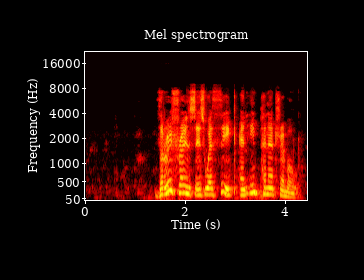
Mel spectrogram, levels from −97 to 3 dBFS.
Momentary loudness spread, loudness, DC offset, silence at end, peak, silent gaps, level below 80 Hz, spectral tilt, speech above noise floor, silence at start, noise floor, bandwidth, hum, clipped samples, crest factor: 8 LU; -27 LUFS; under 0.1%; 0.2 s; -10 dBFS; none; -64 dBFS; -4.5 dB/octave; 44 dB; 1.4 s; -71 dBFS; 9 kHz; none; under 0.1%; 18 dB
